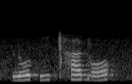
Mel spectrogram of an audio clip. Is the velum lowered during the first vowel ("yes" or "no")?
no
